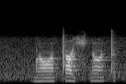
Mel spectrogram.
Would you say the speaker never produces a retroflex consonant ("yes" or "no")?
yes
